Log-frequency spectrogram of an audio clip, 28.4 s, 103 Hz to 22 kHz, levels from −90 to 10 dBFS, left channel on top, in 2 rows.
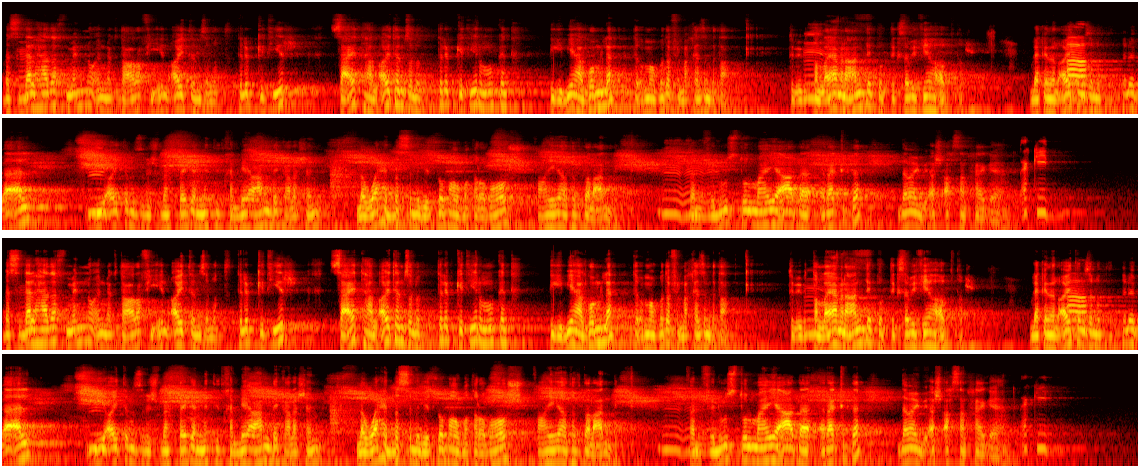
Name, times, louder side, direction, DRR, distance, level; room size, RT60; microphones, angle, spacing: voice 1, 0.0-2.7 2.9-3.7 4.1-6.5 6.8-9.1 9.8-12.1 12.9-13.7 14.0-14.6 15.3-18.2 18.6-21.9 22.8-24.9 25.4-26.8, right 2 dB, 60° right, 10 dB, 1.1 m, -26 dB
voice 2, 10.0-10.3 13.3-13.6 15.2-15.5 22.4-23.2 26.9-27.5, left 2 dB, 60° left, 14 dB, 0.9 m, -29 dB
sound 1, 14.3-25.3, right 3 dB, 45° right, 6.3 m, -38 dB
26.0 x 22.0 x 8.8 m, 2.5 s
head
